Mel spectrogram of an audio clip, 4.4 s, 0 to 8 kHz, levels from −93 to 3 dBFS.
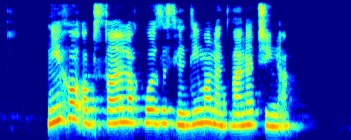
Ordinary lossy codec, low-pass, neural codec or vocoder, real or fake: none; 7.2 kHz; codec, 16 kHz, 4 kbps, FreqCodec, larger model; fake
